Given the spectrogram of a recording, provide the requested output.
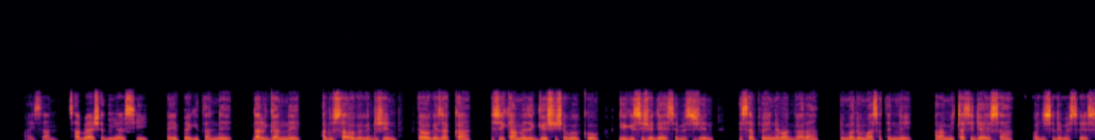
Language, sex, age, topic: Gamo, male, 18-24, government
